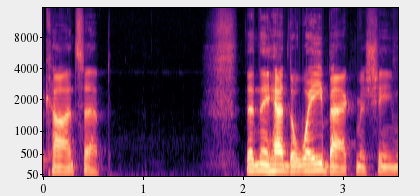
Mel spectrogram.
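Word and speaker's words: WABAC: then they had the wayback machine which i actually spelled w-a-b-a-c but pronounced way back it resembles a computer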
